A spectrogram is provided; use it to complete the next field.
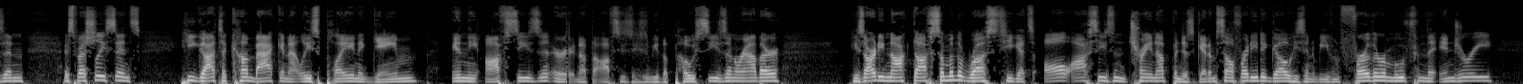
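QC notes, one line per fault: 5.66 s and 11.69 s, gap at a join of encoded pieces: silences of 28 ms after "game in the offseason" and 37 ms after "offseason to train up", 6.0 s apart. Separately encoded segments were joined with each one's leading encoder delay and final-frame padding left in, so continuous sound briefly drops out.
8.54–9.06 s, CD scratch ticks: four tiny ticks, the longest about 2 ms, spaced roughly six a second and ending just before "off some of the". A disc blemish destroys more data on each revolution than error correction can rebuild, so the player interpolates or mutes those samples.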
